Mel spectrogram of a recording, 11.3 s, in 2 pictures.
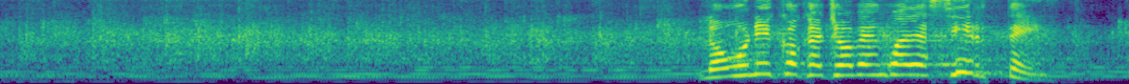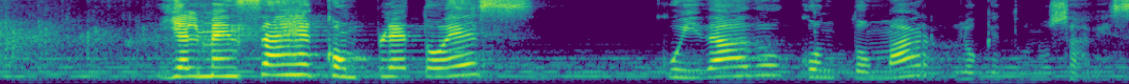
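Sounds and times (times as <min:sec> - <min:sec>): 
audience applause: 0:00.0 - 0:07.0
sustained musical chord: 0:00.0 - 0:11.2
speech: 0:03.5 - 0:05.4, 0:06.4 - 0:08.4, 0:09.0 - 0:11.2.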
